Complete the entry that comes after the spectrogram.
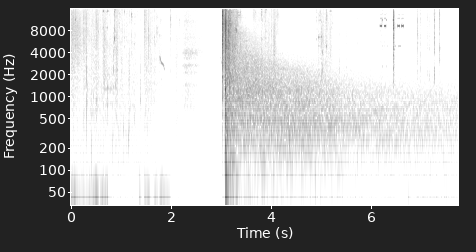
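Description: A single sharp hunting-rifle gunshot in theHunter: Call of the Wild, loud and sudden after near-silence, followed by a long rolling echo that fades slowly across the open landscape, with faint footstep-like rustles before it.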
